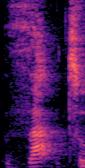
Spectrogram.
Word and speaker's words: Zelato: Zato. The L is silent.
